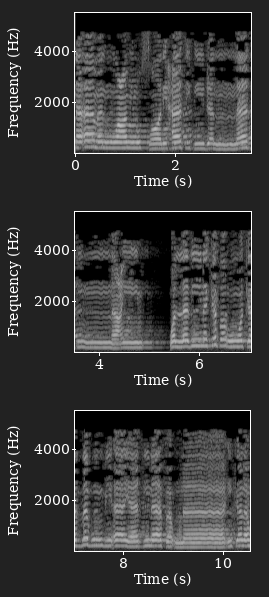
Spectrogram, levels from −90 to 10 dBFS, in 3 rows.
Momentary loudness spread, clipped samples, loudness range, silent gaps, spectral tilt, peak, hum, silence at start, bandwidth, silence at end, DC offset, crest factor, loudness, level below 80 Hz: 7 LU; under 0.1%; 2 LU; none; -7 dB/octave; -8 dBFS; none; 0 s; 5 kHz; 0 s; under 0.1%; 16 dB; -25 LUFS; -80 dBFS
